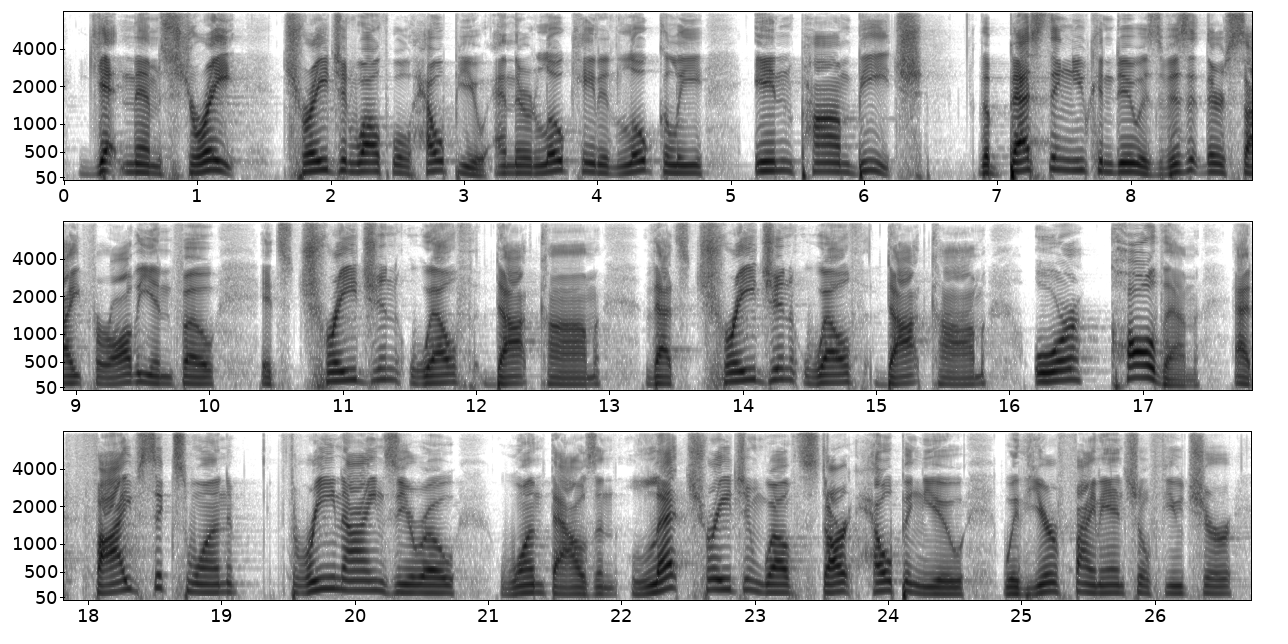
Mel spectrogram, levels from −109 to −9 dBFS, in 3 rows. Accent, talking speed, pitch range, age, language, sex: American, 110 wpm, 120-165 Hz, 40-59, English, male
